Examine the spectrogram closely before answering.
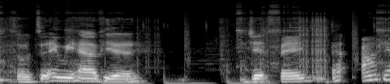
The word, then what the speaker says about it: Gitt Fai: A lot of people say GittFai or GittFai. Nah, Gitt Fai. Gitt Fai. Like, it rhymes. Gitt Fai on the way. My tag rhymes. How did you come about your name?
